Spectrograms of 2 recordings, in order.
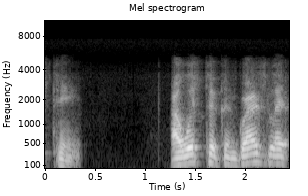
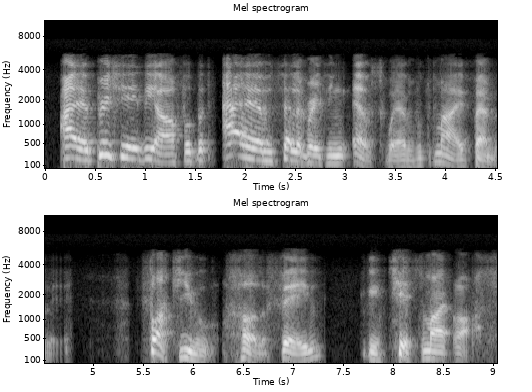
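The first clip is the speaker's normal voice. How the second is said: high-pitched mock English accent. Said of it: "in an English accent".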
